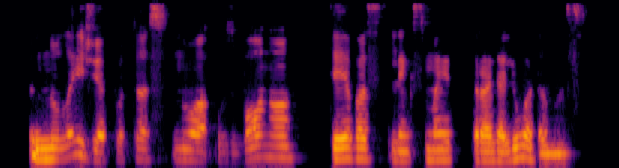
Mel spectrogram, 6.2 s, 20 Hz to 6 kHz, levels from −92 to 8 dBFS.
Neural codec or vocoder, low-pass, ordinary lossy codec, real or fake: none; 5.4 kHz; Opus, 64 kbps; real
